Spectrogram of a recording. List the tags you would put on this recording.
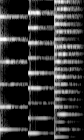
Sound effects > Electronic / Design
alert notifications interface digital options UI menu button

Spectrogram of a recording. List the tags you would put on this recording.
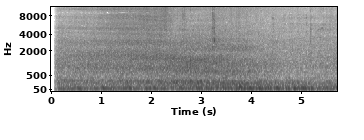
Sound effects > Vehicles
rain tampere vehicle

